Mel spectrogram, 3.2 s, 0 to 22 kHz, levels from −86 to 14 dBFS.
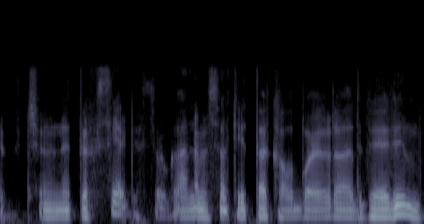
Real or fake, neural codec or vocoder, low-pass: fake; codec, 16 kHz, 1 kbps, X-Codec, HuBERT features, trained on general audio; 7.2 kHz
